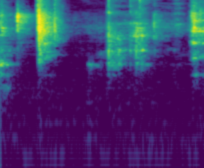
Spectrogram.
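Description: Mustard seeds spluttering in hot oil in a pan, irregular sharp pops and crackles a few times a second.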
